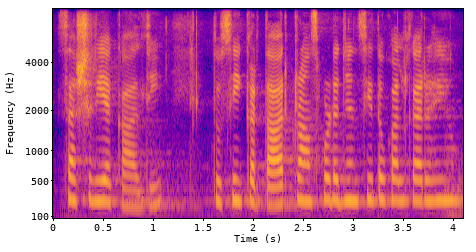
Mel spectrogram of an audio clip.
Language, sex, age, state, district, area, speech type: Punjabi, female, 30-45, Punjab, Patiala, rural, spontaneous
